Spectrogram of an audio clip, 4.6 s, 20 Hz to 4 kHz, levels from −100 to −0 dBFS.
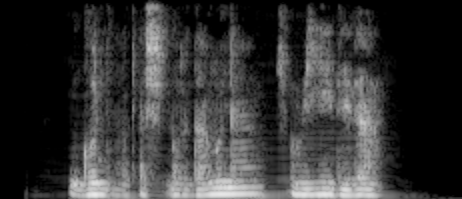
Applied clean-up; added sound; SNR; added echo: neural mask model DeepFilterNet 3.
